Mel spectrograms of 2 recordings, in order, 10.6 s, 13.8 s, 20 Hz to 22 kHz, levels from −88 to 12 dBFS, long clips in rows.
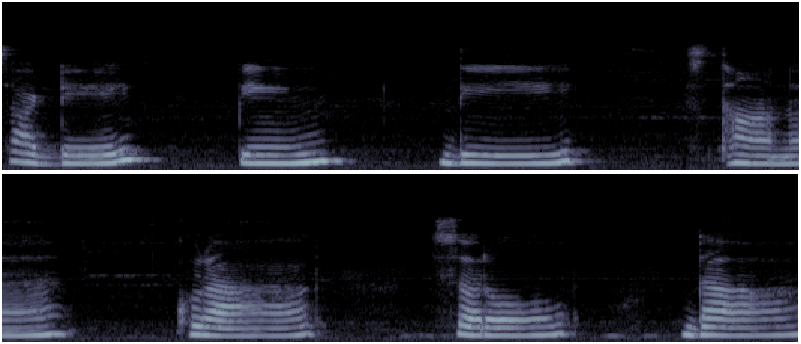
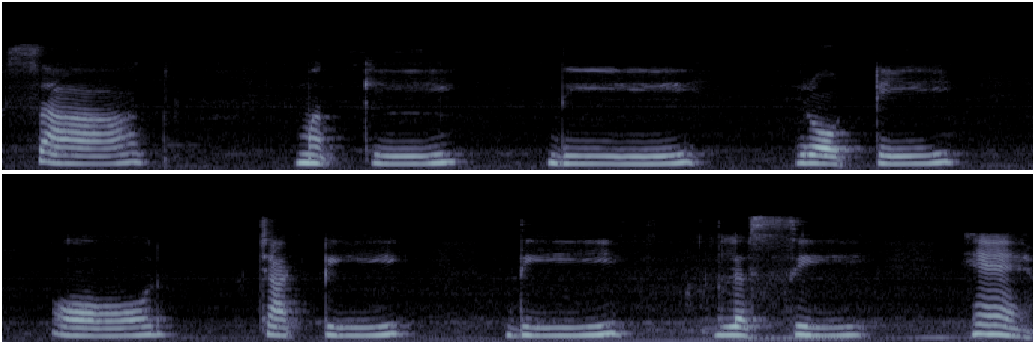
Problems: none marked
